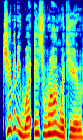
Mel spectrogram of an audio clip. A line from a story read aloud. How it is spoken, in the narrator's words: Steve blurted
